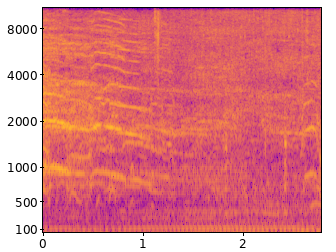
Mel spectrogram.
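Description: A young bullstag rooster crows at a poultry market, the call drawn out over a steady low rumble of nearby engine or crowd noise.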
